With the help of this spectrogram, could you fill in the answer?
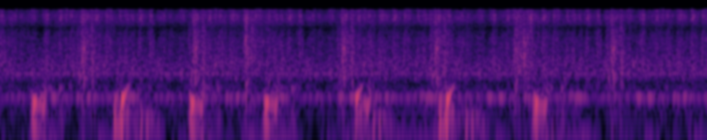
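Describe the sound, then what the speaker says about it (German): Buzzing of a fly enemy in The Binding of Isaac: Wrath of the Lamb video game, a steady droning hum broken by a regular series of short, pulsing accents, fairly faint and without any voices. "Oh, eine Fliege."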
